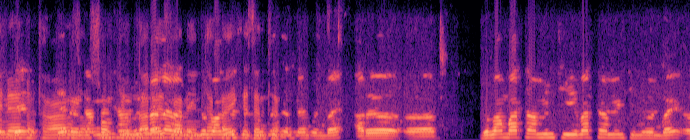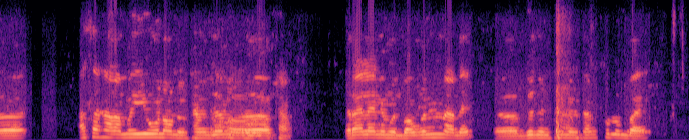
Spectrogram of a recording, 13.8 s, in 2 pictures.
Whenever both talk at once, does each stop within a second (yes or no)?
no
